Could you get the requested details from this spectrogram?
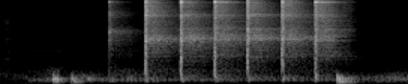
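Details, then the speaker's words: Sacroiliac joint fusion, posterolateral approach, under X-ray: six sharp, evenly spaced metallic taps about three a second as a mallet drives the joint finder into the SI joint; surgical mallet tapping. "you basically Mallet it in oops where's your X-ray there you go do you have a bigger Hammer"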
